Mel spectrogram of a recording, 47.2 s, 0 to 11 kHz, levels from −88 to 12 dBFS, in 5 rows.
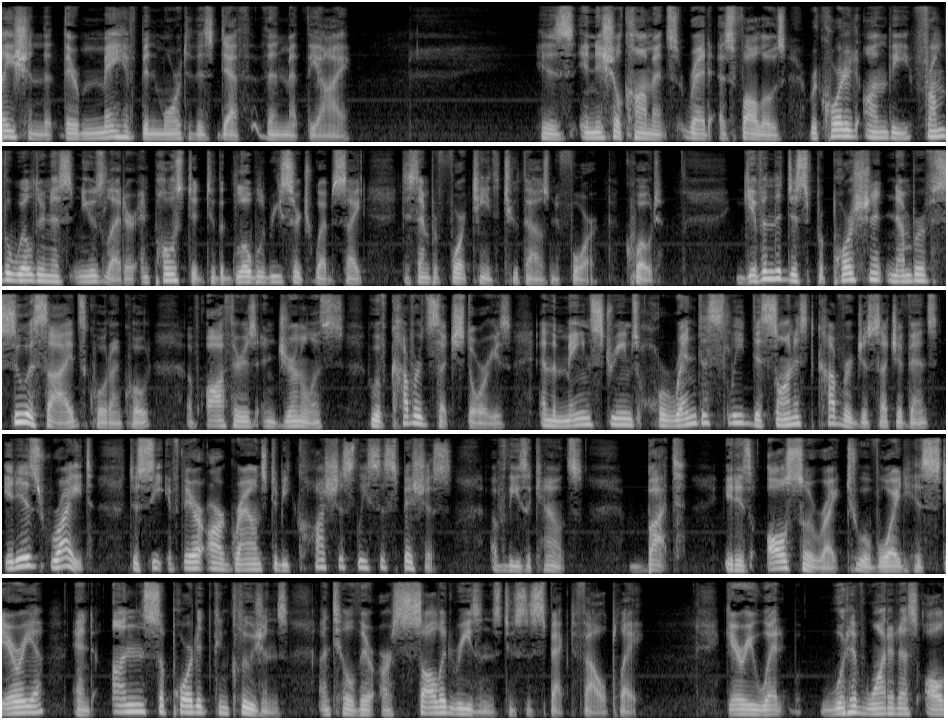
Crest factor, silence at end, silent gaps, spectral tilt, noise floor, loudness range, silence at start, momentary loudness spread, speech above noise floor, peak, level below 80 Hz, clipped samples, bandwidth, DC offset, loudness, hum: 18 dB; 0 s; none; -3.5 dB/octave; -63 dBFS; 6 LU; 0 s; 11 LU; 44 dB; -2 dBFS; -56 dBFS; under 0.1%; 10 kHz; under 0.1%; -19 LUFS; none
